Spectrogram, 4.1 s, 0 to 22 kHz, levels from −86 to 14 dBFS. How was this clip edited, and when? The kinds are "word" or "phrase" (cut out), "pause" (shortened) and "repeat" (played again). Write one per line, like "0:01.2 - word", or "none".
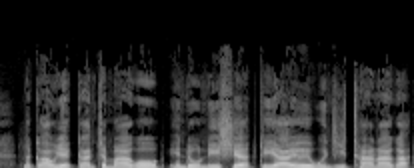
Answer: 0:01.6 - pause
0:02.5 - pause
